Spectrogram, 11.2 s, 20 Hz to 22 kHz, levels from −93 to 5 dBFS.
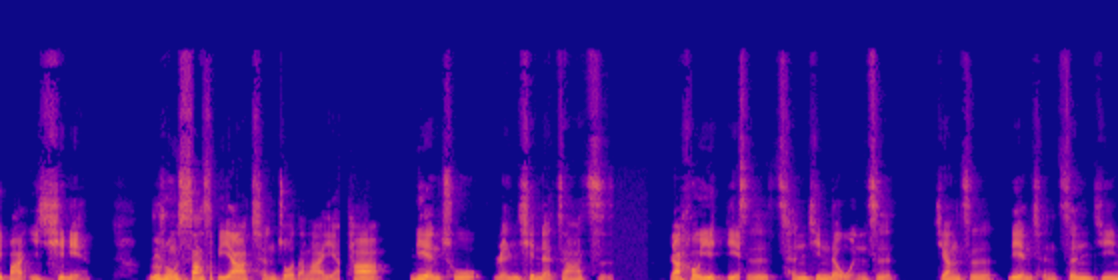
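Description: At 3.39 s and again at 7.40 s there is a CD skip: a knock or disc flaw throws the laser onto another turn of the spiral, so a tick and a near-instant mute of a few milliseconds lead into a hard jump in the speech. Unlike codec dropouts, nothing is smeared; the sound simply resumes from elsewhere. Between 6.07 and 6.44 s comes AAC frame loss with concealment, about 341 ms of missing data spread over 427 ms, which fits roughly eight lost frames. The decoder rebuilds them from the last good spectrum, producing a noisy, phasey smear that, over the longest run of nearly a third of a second, sinks toward silence before fading back, rather than cutting cleanly.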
